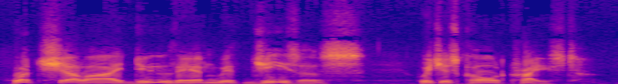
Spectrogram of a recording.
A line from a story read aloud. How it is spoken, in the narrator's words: Pilate asked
